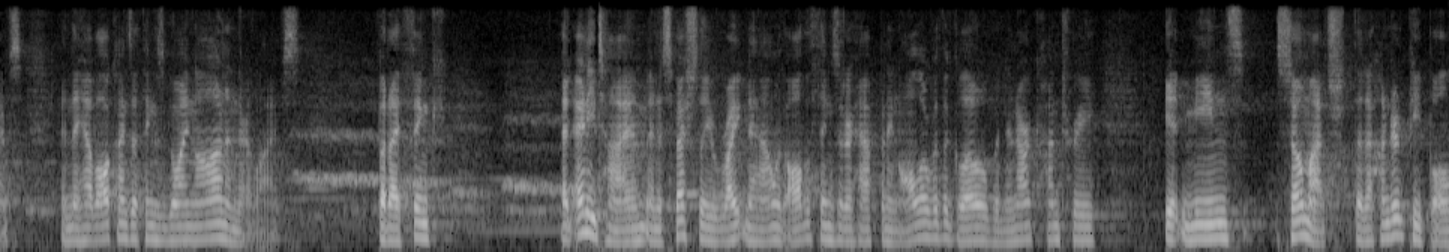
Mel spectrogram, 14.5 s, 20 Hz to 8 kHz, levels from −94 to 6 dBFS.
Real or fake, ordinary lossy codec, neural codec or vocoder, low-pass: real; AAC, 48 kbps; none; 7.2 kHz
